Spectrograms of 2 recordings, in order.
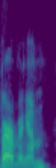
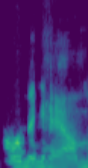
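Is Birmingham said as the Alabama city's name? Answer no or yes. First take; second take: no; yes. First: Said in an American way, not like Alabama's city. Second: Said the way Alabama's city name is pronounced. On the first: It refers to the English city. "which I say like that because I'm American" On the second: It refers to the city in Alabama. "That's the one in Alabama"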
